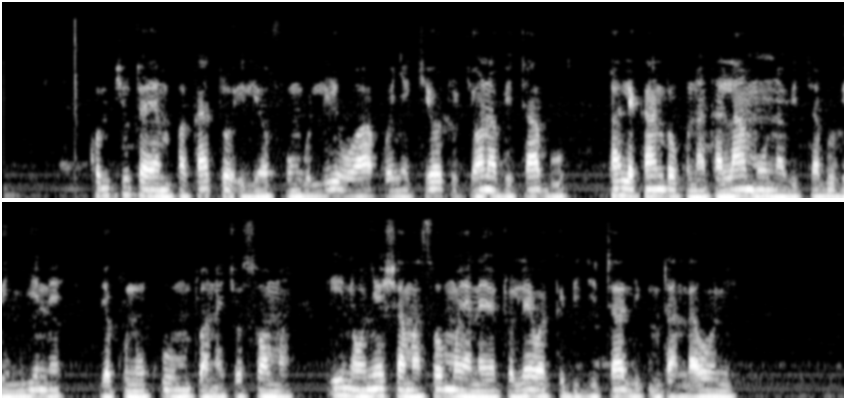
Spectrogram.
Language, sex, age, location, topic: Swahili, male, 18-24, Nairobi, education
